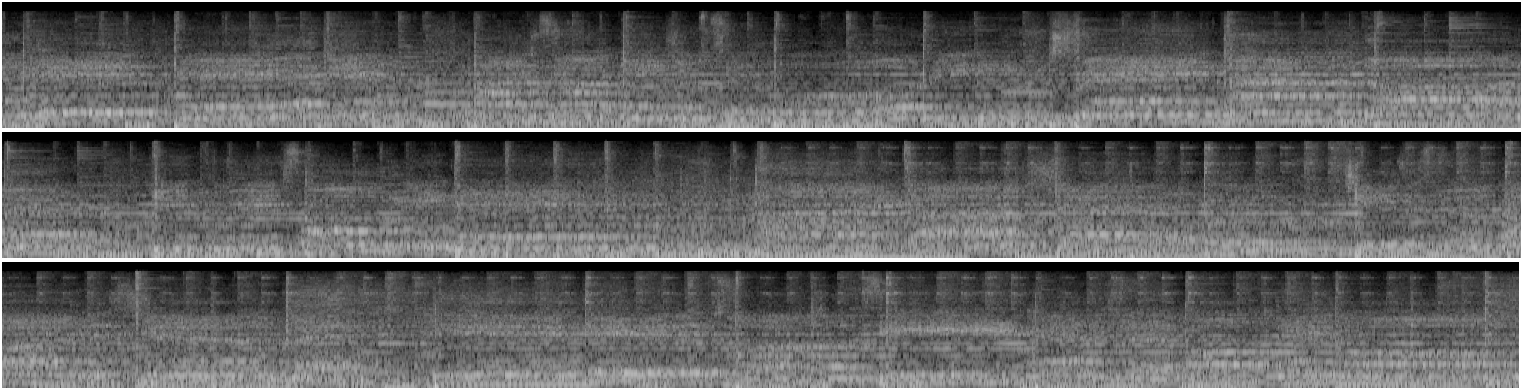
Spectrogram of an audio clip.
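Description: Church worship band and singers performing a gospel hymn. Several voices sing the melody together over keyboards, electric bass and drums.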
